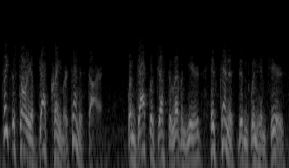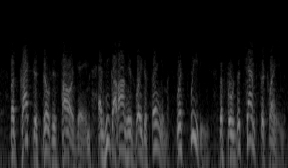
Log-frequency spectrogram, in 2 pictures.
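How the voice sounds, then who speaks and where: A man delivering a 1950s radio advertisement in punchy, upbeat patter as a pitchman. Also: wildly swooping pitch, moderate pace, slightly rough. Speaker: commercial pitchman. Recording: muffled old radio broadcast.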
